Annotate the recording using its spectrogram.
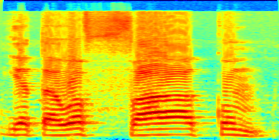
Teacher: فا کے اوپر کھڑا زبر ہے تو اس کو تھوڑا کھینچیں گے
